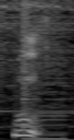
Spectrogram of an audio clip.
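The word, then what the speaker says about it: ふ: you have F okay who it's uh supposedly it's pronounced a bit like who like a h that's near a f like okay but we'll just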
